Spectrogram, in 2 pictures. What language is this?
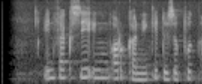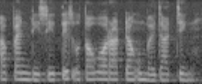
Javanese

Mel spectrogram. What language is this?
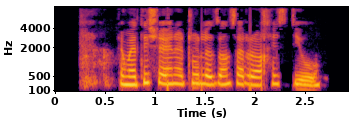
Pashto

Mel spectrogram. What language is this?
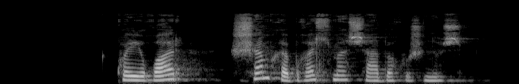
Kabardian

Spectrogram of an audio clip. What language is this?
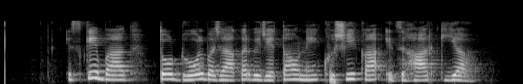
Hindi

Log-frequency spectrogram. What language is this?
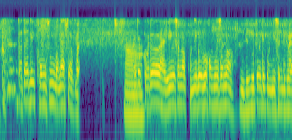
Assamese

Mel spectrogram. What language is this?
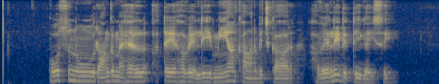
Punjabi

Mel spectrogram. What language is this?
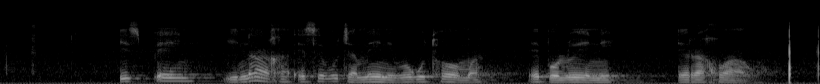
South Ndebele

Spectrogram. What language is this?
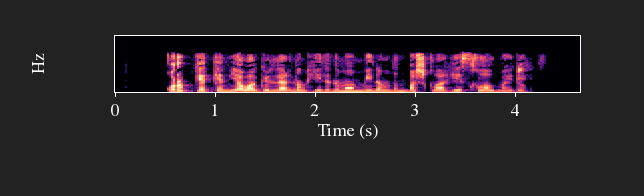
Uyghur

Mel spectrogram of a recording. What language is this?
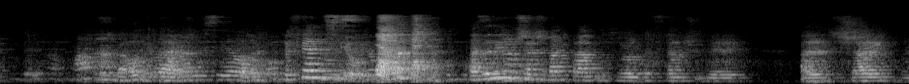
Hebrew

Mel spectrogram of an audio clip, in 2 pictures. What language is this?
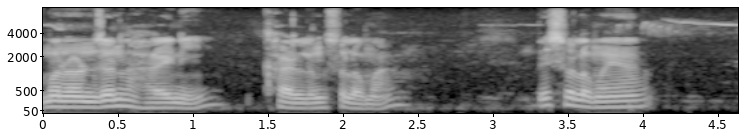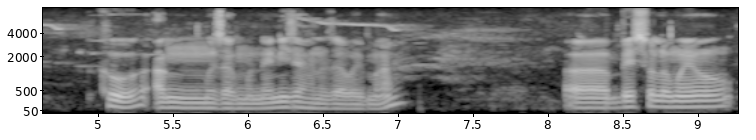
Bodo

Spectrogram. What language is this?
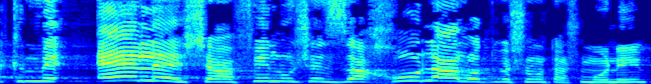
Hebrew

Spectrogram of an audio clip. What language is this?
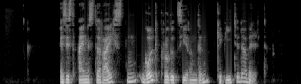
German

